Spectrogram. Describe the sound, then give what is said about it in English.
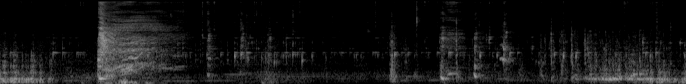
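A drip coffee maker brews noisily, with a sudden hissing burst of steam followed by gurgling, sputtering drips and bubbling that swell and fade. “They have some of those drip coffee machines. See, and it starts getting really loud, like the coffee maker's angry.”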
